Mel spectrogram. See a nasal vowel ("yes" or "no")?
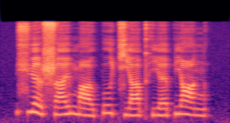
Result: no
